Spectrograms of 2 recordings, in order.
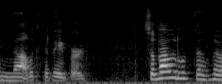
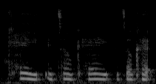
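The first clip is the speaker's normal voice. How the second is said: soothing; 3 semitones higher, 9 dB quieter than usual. Retold or imitated. Mother comforting her crying daughter, soothing.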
